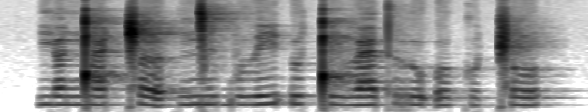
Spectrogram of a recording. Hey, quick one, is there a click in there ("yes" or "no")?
yes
